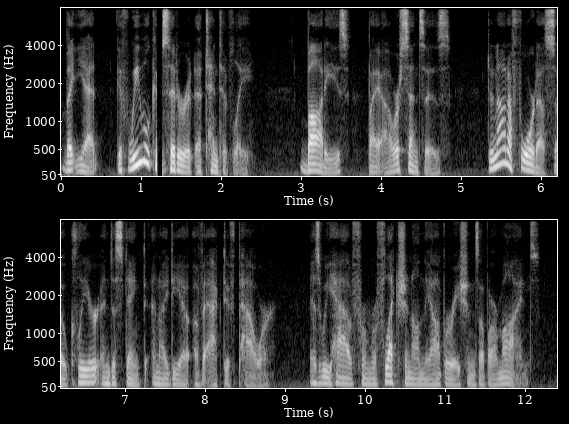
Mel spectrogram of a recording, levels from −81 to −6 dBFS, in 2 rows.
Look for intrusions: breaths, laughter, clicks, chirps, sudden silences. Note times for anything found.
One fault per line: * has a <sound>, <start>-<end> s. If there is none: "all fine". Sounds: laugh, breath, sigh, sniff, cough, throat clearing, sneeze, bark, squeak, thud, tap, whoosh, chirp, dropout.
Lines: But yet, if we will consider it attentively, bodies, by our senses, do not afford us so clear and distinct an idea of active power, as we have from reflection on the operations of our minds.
* has a dropout, 1.2-1.3 s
